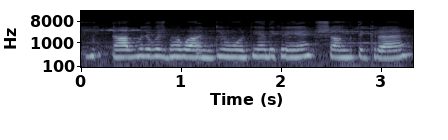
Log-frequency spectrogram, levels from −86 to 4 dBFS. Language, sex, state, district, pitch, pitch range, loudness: Hindi, female, Jharkhand, Sahebganj, 255 Hz, 245-265 Hz, -32 LUFS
